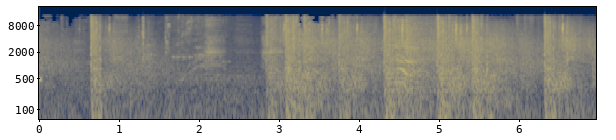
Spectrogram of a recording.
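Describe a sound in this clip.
Gunshots fire loudly in quick bursts.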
